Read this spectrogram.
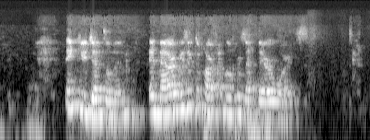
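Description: A young woman speaks into a microphone over a loudspeaker in a large echoing hall.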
